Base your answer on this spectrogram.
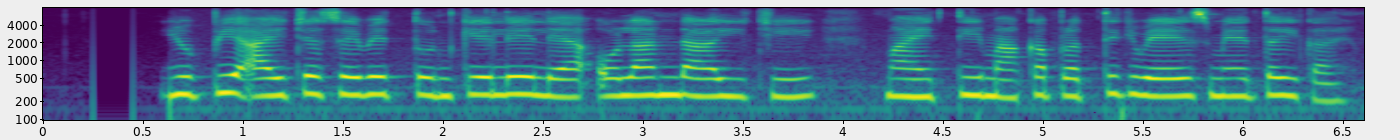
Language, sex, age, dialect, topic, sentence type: Marathi, female, 18-24, Southern Konkan, banking, question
